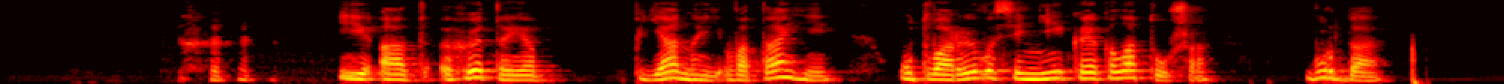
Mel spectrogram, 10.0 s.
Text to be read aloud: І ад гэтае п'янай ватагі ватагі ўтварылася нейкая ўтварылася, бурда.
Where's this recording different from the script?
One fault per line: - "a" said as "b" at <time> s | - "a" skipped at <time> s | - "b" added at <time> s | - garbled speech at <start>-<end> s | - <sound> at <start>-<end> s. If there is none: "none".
- laugh at 1.2-1.9 s
- "ватагі" skipped at 5.5 s
- "ўтварылася" said as "калатуша" at 7.4 s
